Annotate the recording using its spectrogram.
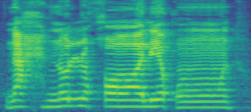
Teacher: خوا پر کھڑی زبر ہے، ایک الف کی مقدار کھینچ کر پڑھا جائے گا۔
